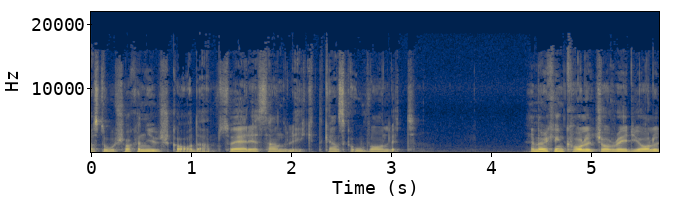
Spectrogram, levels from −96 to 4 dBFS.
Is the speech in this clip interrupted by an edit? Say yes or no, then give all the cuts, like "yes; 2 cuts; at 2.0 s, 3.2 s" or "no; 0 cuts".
no; 0 cuts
